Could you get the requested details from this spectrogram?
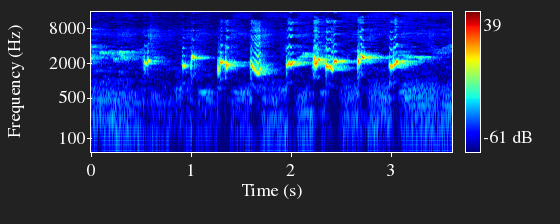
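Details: Yellow-vented bulbul singing: a rapid run of short, bubbling whistled notes, each dipping and rising, repeated about three to four per second over a faint low background hum.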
